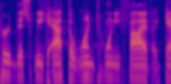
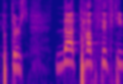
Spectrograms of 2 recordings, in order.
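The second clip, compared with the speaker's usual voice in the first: mock very high, snide, mocking parody voice; 12 semitones higher than usual. Speaker voices an imagined listener's objection; mocking voice. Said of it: "I don't know why I did the mocking voice".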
